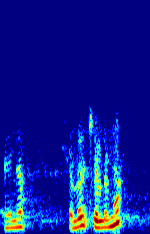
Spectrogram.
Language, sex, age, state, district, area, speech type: Tamil, female, 30-45, Tamil Nadu, Pudukkottai, rural, conversation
